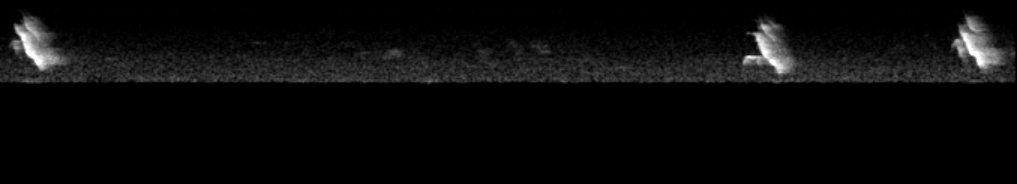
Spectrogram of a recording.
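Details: Three high, thin, falling whistles from an Alpine chough: one at the start, then a long silence before two more calls about one and a half seconds apart.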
